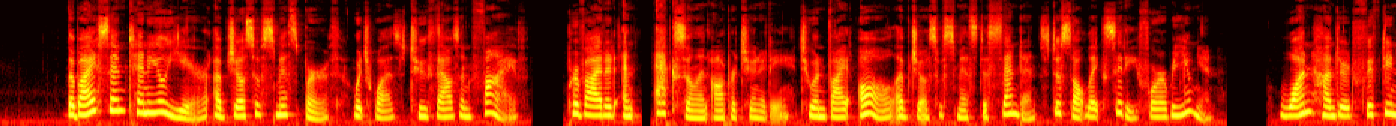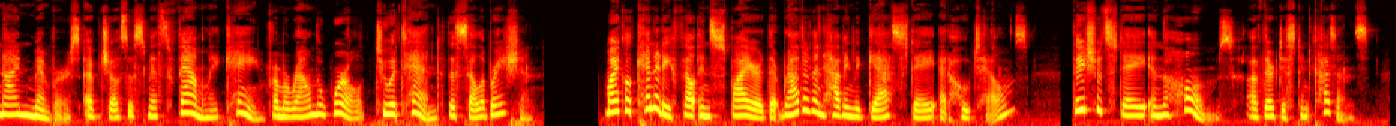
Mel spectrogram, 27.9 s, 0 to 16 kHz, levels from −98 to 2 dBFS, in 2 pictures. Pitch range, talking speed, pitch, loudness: 190-260 Hz, 140 wpm, 220 Hz, -24 LUFS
